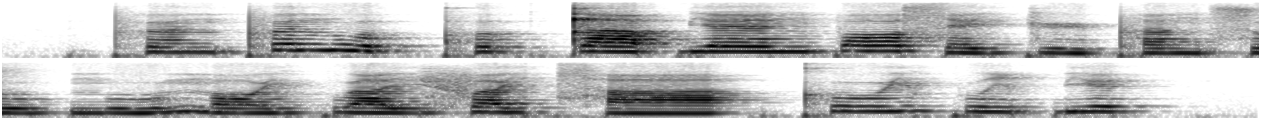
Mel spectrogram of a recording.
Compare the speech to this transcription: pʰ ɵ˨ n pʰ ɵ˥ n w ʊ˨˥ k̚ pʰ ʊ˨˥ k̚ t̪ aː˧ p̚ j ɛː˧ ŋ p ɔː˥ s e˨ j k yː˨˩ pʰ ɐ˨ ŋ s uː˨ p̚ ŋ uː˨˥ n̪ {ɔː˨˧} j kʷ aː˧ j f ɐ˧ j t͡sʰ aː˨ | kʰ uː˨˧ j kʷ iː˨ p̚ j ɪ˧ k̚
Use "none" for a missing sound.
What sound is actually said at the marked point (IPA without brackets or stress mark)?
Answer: ɔː˨˧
